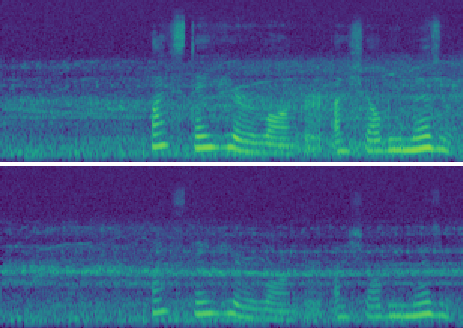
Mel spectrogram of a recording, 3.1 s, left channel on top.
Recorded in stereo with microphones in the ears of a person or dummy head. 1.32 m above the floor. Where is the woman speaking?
50° left (ahead or behind).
